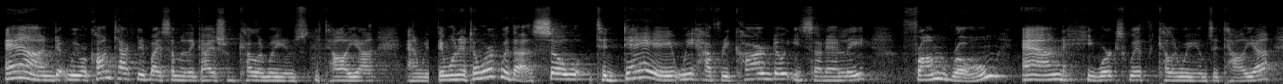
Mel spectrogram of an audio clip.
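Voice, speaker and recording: A woman's voice: medium pitch, normal speed. A middle-aged woman hosting a travel channel, interviewing a guest on a video call in an upbeat, enthusiastic way. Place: indoor room. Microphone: laptop camera on video call.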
